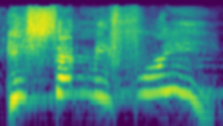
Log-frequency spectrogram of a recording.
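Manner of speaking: high, loud, jubilant cry with drawn-out words; calling the people over. Retold or imitated. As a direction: shout the good news to the whole town. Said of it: "she's going back to the people".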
